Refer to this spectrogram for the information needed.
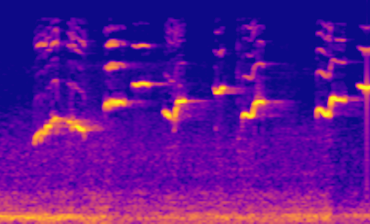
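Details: A moulting orange-headed thrush kept in a cage keeps singing. It gives a rapid string of bright whistled notes, each rising or sliding upward, with quick high overtones, about six phrases in under four seconds, with faint low hum behind.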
